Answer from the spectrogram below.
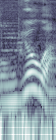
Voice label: Nawat palabras cielo mal tiempo; pipil

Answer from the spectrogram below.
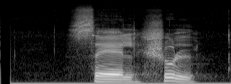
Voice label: "armadillo", qeqchi

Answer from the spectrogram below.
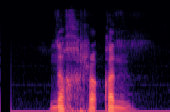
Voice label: uspanteko largo

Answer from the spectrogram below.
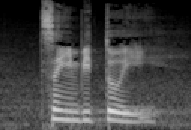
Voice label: "tsïinn bi tui" diez y seis, teotitlan

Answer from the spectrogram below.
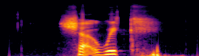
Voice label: poqomam vomitar

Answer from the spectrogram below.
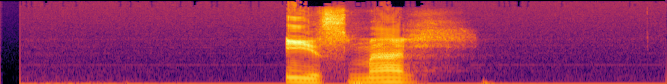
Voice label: pluma, kaqchikel

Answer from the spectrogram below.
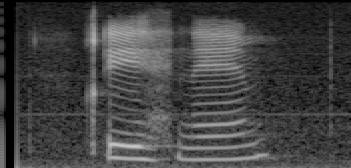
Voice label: "Adorar", Sakapulteko

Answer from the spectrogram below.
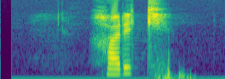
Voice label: poqomam recto

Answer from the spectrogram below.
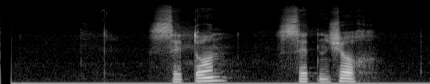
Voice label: "redondo circular", Chuj

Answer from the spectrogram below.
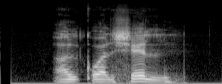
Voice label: "hijo de hombre", uspanteko

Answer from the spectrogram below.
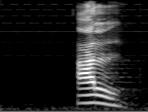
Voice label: pesado que pesa, awakateko

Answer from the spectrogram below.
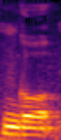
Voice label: Zapoteco huevo; miahuatec

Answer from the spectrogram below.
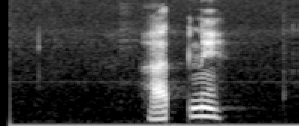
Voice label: "correcto", Chuj

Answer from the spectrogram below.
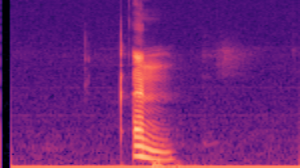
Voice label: "amarillo", kaqchikel

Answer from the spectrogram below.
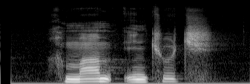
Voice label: uspanteko abuelo materno

